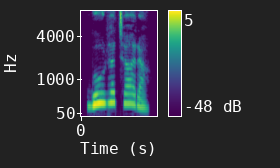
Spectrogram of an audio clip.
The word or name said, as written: ಕಡೆಚೋರಿ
